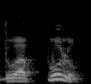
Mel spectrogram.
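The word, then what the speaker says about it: zwanzig: Z dibaca dengan TS duluan. 20.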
